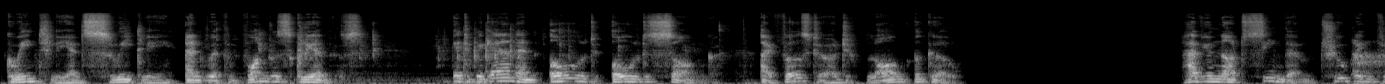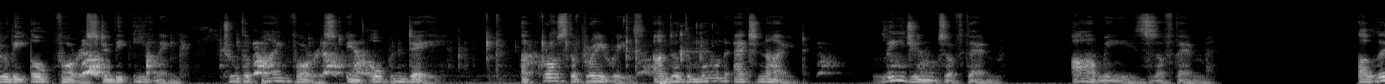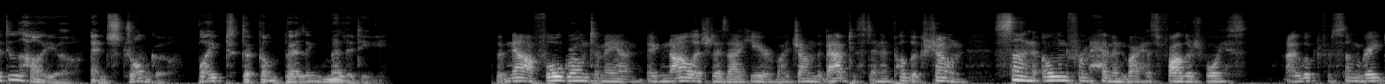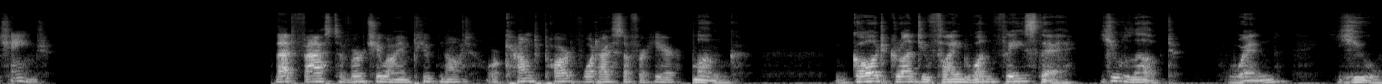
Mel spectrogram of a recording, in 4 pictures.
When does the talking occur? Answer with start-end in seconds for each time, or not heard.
0.0-9.6, 11.8-25.9, 27.4-31.5, 32.6-42.0, 44.2-49.2, 49.9-55.3.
